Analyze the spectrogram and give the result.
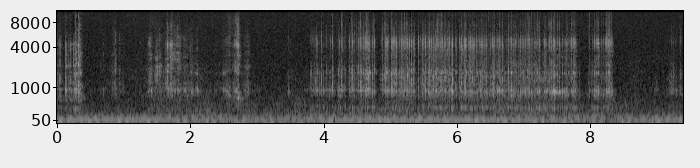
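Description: Long nails scratch the nub side of a purple silicone facial cleansing pad, making soft, bristly scratching sounds. Short bursts come first, then a longer, steadier scrape runs through the middle of the clip. A low, constant hum sits underneath throughout.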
